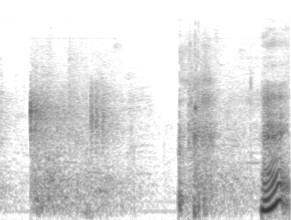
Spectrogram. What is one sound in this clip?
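Pool balls clack together on a table.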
